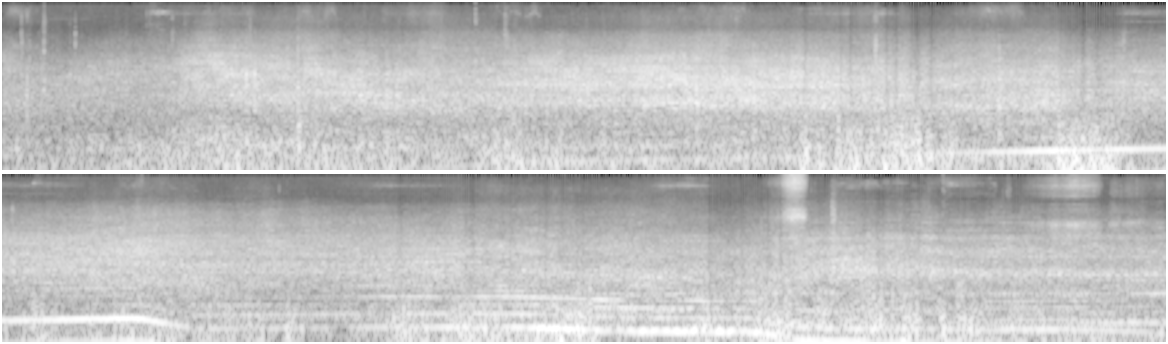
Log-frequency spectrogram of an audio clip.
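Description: Road traffic passing on a highway: a steady rush of vehicles, joined from about eight seconds in by a droning engine note that steps down in pitch a few times.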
